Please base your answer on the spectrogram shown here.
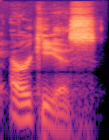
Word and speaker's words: Arceus: out justin for years i thought it was already serious it's actually arceus oh we i i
